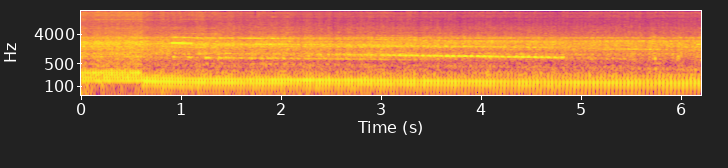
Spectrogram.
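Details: Used Honda PCX (JF56) scooter: thin whine sliding down in pitch each time it coasts off throttle, none while accelerating; metal fragments in final reduction oil, broken gearbox countershaft bearing found, fixed by replacing it.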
